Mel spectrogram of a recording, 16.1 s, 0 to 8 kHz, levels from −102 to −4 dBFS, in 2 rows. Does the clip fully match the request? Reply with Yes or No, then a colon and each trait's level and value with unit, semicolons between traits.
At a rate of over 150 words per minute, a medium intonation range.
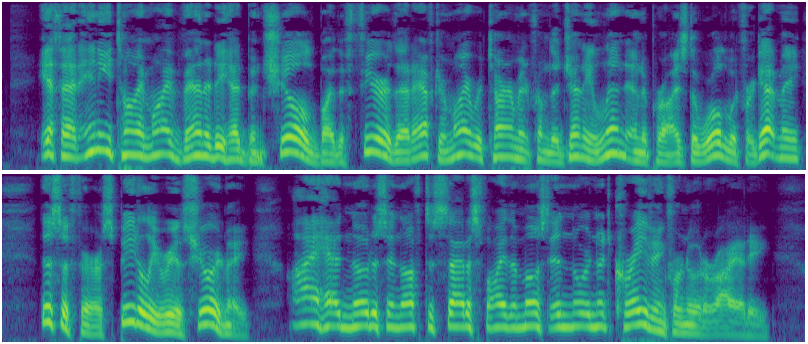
No: average, 160 wpm; wide, 8.5 semitones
